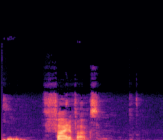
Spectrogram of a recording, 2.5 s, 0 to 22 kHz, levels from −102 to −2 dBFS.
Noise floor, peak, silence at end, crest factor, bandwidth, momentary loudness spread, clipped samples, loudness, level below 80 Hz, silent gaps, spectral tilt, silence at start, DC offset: -58 dBFS; -2 dBFS; 1 s; 22 dB; 9.2 kHz; 17 LU; under 0.1%; -21 LUFS; -46 dBFS; none; -4.5 dB/octave; 0.05 s; under 0.1%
